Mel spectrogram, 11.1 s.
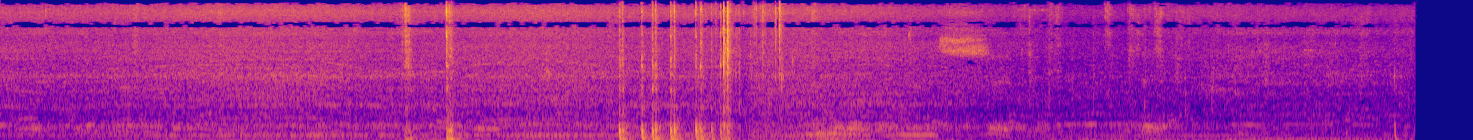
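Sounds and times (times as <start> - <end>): car engine idling: 0.0 - 10.6
thumps: 3.0 - 3.6, 4.6 - 5.8.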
